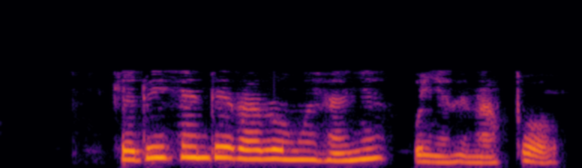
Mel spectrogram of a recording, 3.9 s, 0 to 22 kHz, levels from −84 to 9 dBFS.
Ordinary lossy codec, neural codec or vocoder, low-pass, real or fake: AAC, 16 kbps; none; 7.2 kHz; real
